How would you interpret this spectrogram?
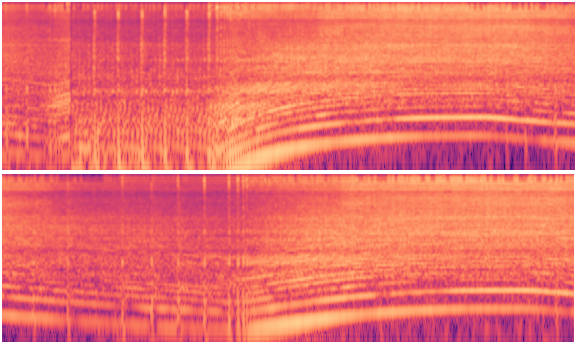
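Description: Two-stroke scooter engine revving up and down with a dry metallic rattle riding over it, worst as revs fall: piston slap.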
